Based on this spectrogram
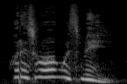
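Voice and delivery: high, soft mock wail; retold remorseful plea. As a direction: plead with God in a thin, high voice. Remorseful prayer, repeated higher.

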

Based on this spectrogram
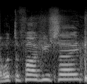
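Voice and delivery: high-pitched imitated confrontation; mock angry challenge. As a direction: throw the line back in mock outrage. Retold confrontation, sister quoted.

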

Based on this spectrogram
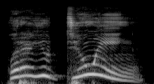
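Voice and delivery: high, slow alarmed shout; panicked yell. A narrator's reading. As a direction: shout in shock at her. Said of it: "Natalie shouted at me".

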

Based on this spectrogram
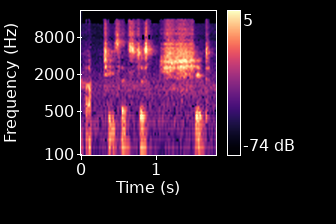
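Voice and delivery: whispered, slow Irish grumble; unvoiced mock grumble. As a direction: mutter it under your breath, slowly. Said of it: "they're like".

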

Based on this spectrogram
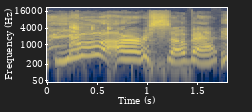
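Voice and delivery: doctor teasing the new mother through laughter; laughing scold. Retold or imitated. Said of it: "doctor's laughing reply".

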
